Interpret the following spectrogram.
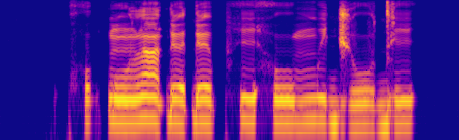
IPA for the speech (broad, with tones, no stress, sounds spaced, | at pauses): kʰ o˨ k͡p ũ˨ l ã˦˨ ɗ ɪ˨ ɗ e˨ pʰ i˨ h uː˨ m i˦ d͡ʒ uː˨ d i˦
